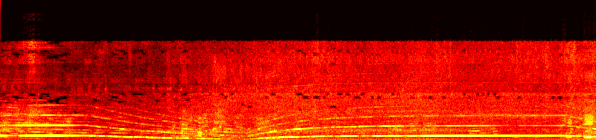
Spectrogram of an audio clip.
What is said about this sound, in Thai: คันนึงมาอีกแล้วน่าจะเป็นรถคันใหญ่ จะเป็นรถดับเพลิงคันใหญ่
